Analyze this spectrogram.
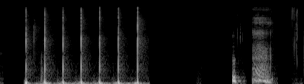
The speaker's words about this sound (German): wir haben das immer Schnisseln genannt. Also nicht schnippen, es nicht ist schnippen, klatschen mit den Fingern. Es ist oder? klatschen mit Zeigefinger auf Mittelfinger. Und das hört sich so an.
